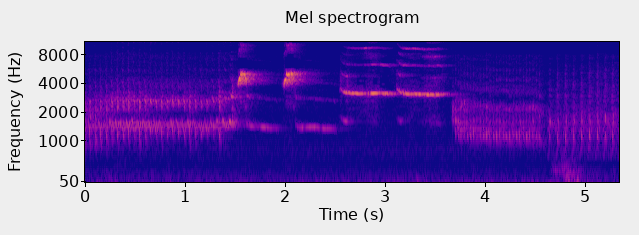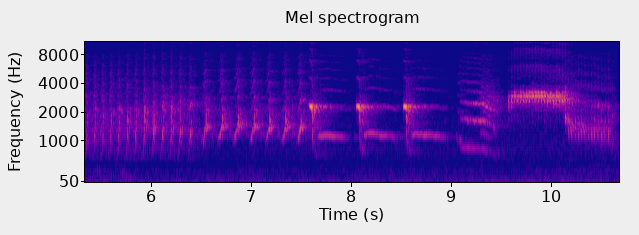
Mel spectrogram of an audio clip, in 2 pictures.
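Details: Malinois Waterslager song canary, ringed, singing a varied sequence: low hollow rolls, high whistled notes, a long rapid bubbling trill, sharp falling chirps, and a closing rolled phrase; a brief low thump near the middle.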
